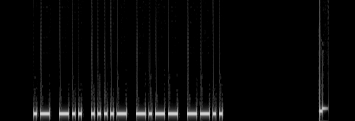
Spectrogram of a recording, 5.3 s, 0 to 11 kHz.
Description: Morse code, heard as a keyed tone, about 25 wpm, 700 Hz. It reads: AD4YZ
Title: USA Call Signs - 5 Characters - 4x Character Spacing - 25wpm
